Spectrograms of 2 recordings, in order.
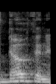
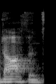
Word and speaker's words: Dothan: my into my mind you knew it was Dothan and not dothin so you're already well uh so Virginia has some interesting pronunciation Stanton even though it's not spelled Stanton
